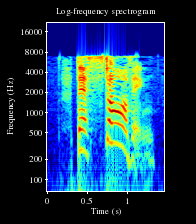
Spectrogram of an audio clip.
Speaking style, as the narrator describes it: she shouted

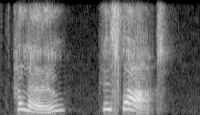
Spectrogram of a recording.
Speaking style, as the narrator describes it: she exclaimed

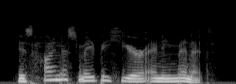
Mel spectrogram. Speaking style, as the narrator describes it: said

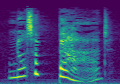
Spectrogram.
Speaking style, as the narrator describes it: she exclaimed

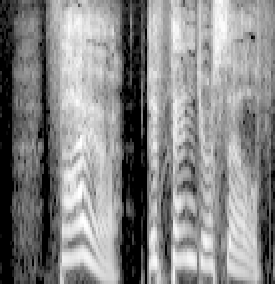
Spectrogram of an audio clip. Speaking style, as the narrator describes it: the girl outside cried in an agonizing voice

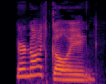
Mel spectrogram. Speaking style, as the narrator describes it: exclaimed in his immense surprise

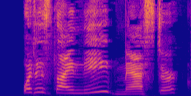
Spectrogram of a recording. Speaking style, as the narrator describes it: cried Will Stutely

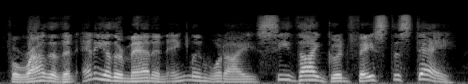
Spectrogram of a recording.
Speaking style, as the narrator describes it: cried he

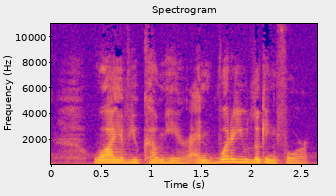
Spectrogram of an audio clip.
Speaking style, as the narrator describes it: asked Great January crossly

